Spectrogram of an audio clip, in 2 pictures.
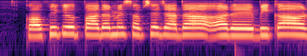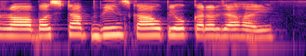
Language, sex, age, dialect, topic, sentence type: Magahi, female, 41-45, Central/Standard, agriculture, statement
